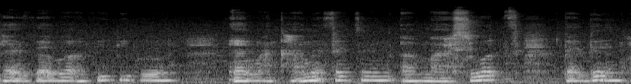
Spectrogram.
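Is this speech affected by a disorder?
Yes: cerebral palsy.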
